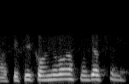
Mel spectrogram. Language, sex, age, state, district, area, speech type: Santali, male, 45-60, Odisha, Mayurbhanj, rural, conversation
